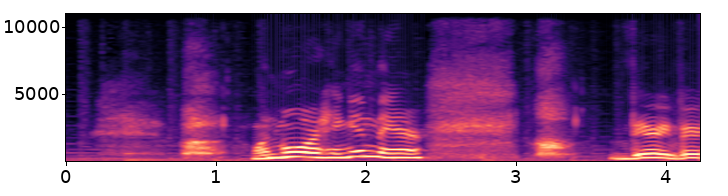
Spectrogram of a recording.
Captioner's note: inhales and exhales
